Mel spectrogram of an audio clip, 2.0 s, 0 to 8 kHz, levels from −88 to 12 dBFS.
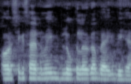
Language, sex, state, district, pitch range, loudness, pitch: Hindi, male, Chhattisgarh, Bilaspur, 130-140 Hz, -17 LUFS, 135 Hz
